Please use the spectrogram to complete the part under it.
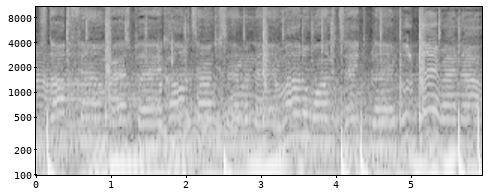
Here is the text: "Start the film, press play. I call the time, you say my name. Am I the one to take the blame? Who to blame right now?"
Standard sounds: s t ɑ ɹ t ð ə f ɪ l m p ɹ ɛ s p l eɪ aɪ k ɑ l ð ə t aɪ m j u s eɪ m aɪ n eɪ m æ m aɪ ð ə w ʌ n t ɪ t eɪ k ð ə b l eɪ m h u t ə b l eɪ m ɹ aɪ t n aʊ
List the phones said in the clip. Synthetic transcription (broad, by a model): s t ɑ ɹ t ð ə f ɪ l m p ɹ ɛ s p l eɪ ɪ k ɑ l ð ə t aɪ m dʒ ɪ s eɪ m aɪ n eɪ ɪ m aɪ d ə w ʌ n t ɪ t eɪ k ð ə b l eɪ m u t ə b l eɪ m ɹ aɪ t n aʊ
